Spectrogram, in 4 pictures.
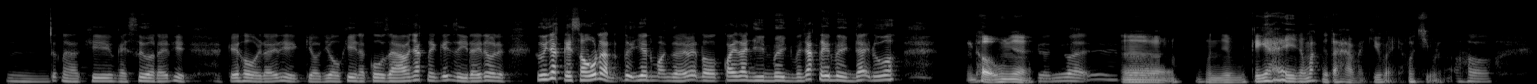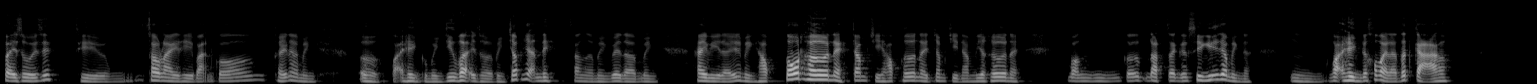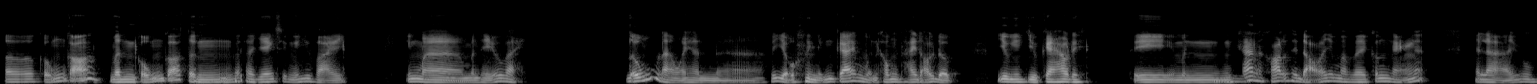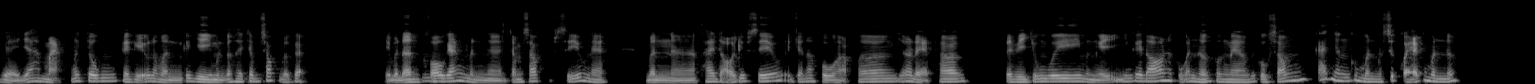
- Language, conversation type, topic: Vietnamese, podcast, Bạn thường xử lý những lời chê bai về ngoại hình như thế nào?
- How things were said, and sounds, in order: laughing while speaking: "Đúng"; other background noise; other noise; laughing while speaking: "Ờ"; "này" said as "lày"; "làm" said as "nàm"; tapping; laughing while speaking: "dụ"; unintelligible speech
